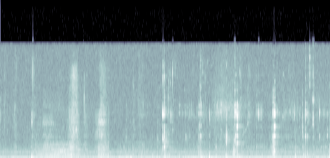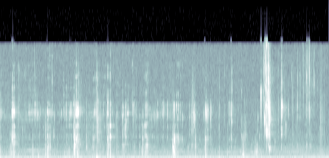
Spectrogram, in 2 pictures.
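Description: A bite into a small homemade pizza, then chewing with short crisp crunches and mouth clicks. The sharpest crunches come about six seconds in and near the end.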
